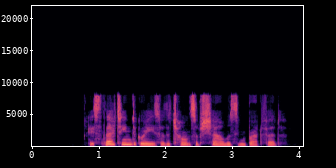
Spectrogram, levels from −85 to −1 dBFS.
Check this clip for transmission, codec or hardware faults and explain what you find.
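One codec fault runs through the whole speech clip: Opus compression. From start to finish the sound is rough and grainy, with nothing above 8.2 kHz. That matches Opus's music (CELT) mode, which is likely working at a very low rate, around 12 kbps. The encoder keeps each band's energy but, short of bits, refills band detail with folded or noise-like content. That turns the speech noisy and gritty instead of swirly. On a spectrogram, energy stops sharply at 8.2 kHz, and the bands below look smeared and noisy rather than showing clean harmonics.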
